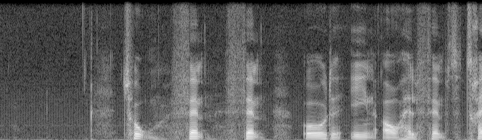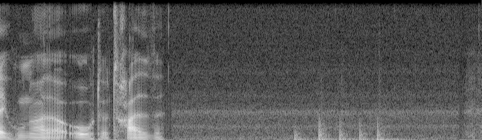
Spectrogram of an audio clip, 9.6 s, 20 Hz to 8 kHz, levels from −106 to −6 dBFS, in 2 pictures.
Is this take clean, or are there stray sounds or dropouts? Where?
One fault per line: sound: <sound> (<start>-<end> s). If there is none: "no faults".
sound: thud (7.8-9.3 s)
